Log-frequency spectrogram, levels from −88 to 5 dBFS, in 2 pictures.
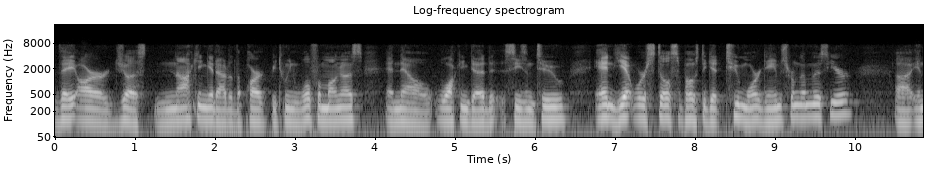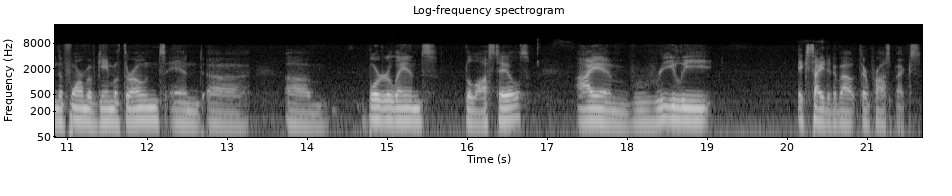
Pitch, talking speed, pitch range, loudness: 115 Hz, 150 wpm, 105-125 Hz, -24 LUFS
